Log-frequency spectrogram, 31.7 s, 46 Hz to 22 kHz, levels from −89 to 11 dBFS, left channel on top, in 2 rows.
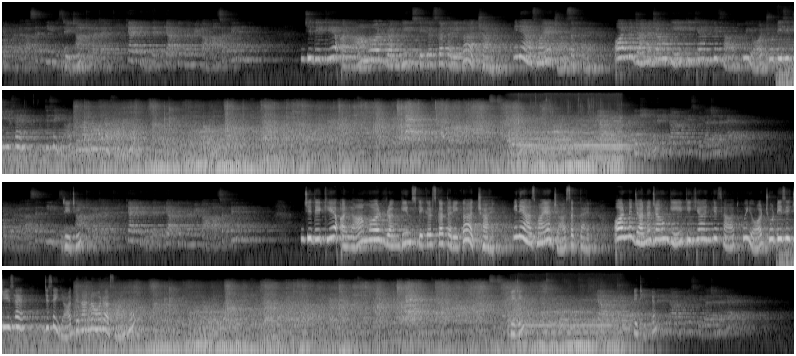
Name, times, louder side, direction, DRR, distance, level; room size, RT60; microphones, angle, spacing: voice 1, 0.0-4.8 19.1-30.4, equal, 5° left, -7 dB, 0.8 m, -39 dB
voice 2, 1.2-1.6 6.0-9.8 10.2-11.8 12.2-16.3 16.7-18.5 26.0-26.3 28.5-28.6 28.8-28.9, right 6 dB, 90° right, 9 dB, 0.4 m, -24 dB
sound 1, 15.5-28.3, left 3 dB, 70° left, 0.5 m, -30 dB
sound 2, 17.3-26.7, equal, 30° left, 1.1 m, -30 dB
8.1 x 3.4 x 6.4 m, 2.8 s
head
